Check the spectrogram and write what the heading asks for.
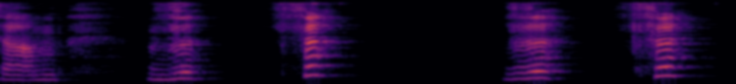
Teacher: f as in fish, those are labiodental.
